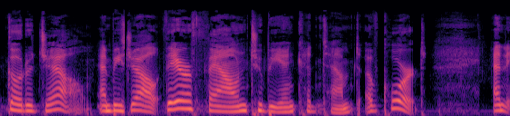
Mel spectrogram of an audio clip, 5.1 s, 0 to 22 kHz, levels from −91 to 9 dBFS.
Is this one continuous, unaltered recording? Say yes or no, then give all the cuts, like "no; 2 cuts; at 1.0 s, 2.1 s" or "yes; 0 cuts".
no; 3 cuts; at 0.9 s, 1.2 s, 1.6 s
